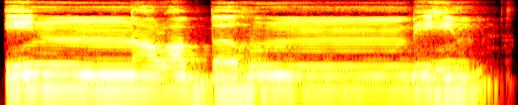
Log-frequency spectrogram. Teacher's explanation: میم کی آواز کو ناک سے ادا کیا، ناک کے اندر لے کر گیا ہے نا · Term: اخفاء شفوی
